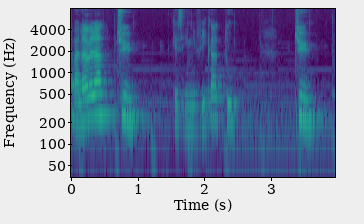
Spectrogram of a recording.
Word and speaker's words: tu: Tu. No quiero que lo pronuncien tú, sino tu.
